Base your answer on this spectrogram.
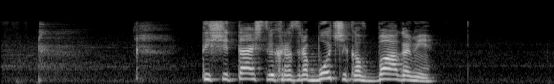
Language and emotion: Russian, angry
